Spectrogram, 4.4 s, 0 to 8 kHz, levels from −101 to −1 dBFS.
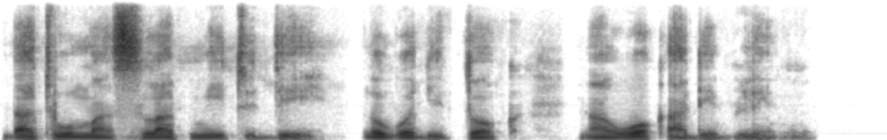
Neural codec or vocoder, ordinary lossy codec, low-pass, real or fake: codec, 16 kHz, 4 kbps, FunCodec, trained on Chinese and English, 50 frames a second; none; none; fake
